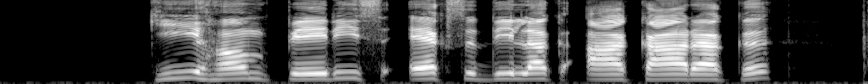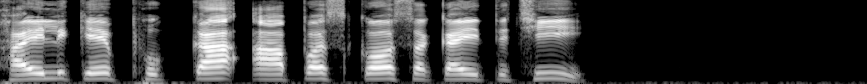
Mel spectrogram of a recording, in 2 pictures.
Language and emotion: Maithili, neutral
